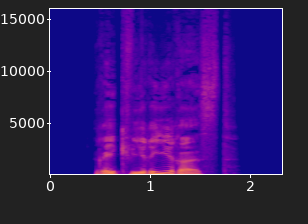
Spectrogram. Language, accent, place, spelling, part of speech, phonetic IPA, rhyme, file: German, Germany, Berlin, requirierest, verb, [ˌʁekviˈʁiːʁəst], -iːʁəst, De-requirierest.ogg
- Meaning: second-person singular subjunctive I of requirieren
